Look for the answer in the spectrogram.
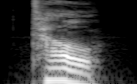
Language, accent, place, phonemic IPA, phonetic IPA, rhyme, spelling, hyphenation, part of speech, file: German, Germany, Berlin, /taʊ̯/, [tʰaʊ̯], -aʊ̯, Tau, Tau, noun, De-Tau.ogg
- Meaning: 1. dew 2. strong rope 3. tau (greek letter) 4. Tao people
